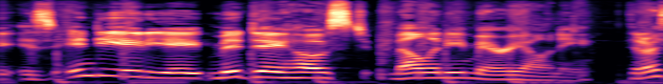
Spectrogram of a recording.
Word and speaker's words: Mariani: my guest today is indy88 midday host Melanie Mariani did I say your name right by the way you know what's funny is that I always say Melanie Mariani but in Italian it's actually mediani so you were right so you're joining me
